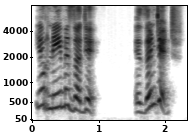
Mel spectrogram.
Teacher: while speaking this sentence, my tone was lower as compared to the question tag I have used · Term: intonation style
